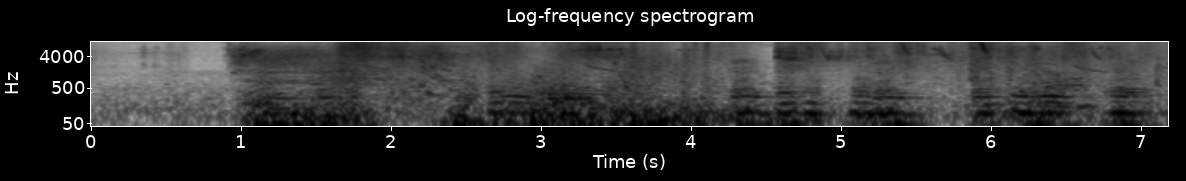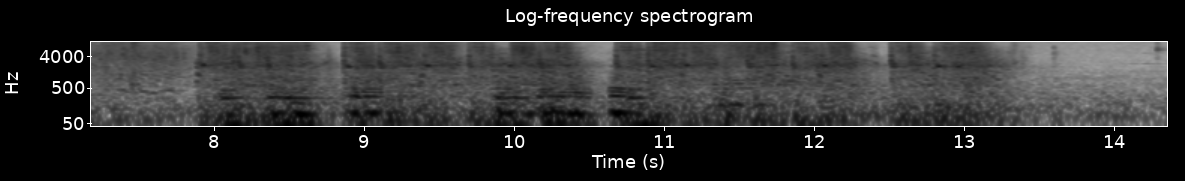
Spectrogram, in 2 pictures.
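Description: Lightsabers hum and clash in a fight.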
